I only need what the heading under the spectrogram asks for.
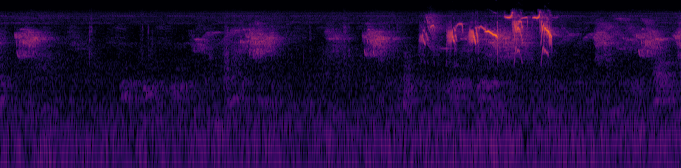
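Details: Rusty-collared seedeater song: soft buzzy phrases repeated at intervals, then a fast, loud run of sharp high chirps and slurred whistles lasting about a second and a half.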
